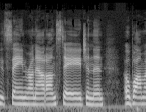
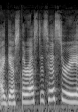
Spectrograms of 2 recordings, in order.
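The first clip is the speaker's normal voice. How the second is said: high line reading delivered with full gusto; 5 semitones higher than usual. Retelling a line from a school play: imitating own gusto delivery. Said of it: "I said it with a gusto".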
